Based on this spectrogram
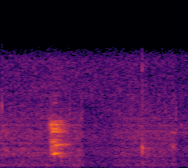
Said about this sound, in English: Excuse me, there may be a dog barking in the background.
